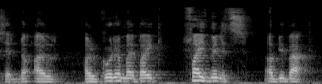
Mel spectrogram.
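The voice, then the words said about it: Poor attempt at Dutch accent. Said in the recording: “And that sounded Arabic. I'm sorry. ... That was not a good Dutch accent.”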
